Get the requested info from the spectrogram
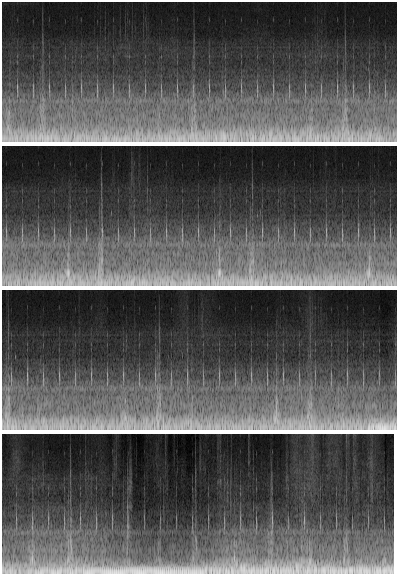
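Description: A car's turn indicator ticking at an even pace, heard from inside the cabin over the low hum of the engine idling with the car stationary. In the last few seconds the engine and road noise rise as the car pulls away.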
